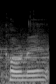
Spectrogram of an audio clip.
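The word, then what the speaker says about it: KONE: our main National partner K so many people pronounce it wrong Ki k whatever you could pronounce but it's pronounced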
